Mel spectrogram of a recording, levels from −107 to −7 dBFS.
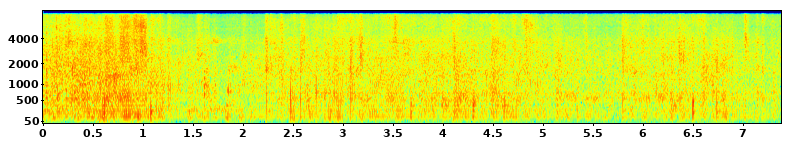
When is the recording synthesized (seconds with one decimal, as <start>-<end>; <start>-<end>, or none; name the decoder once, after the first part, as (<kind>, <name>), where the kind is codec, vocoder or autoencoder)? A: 0.5-7.4 (codec, ZipCodec)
